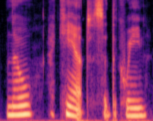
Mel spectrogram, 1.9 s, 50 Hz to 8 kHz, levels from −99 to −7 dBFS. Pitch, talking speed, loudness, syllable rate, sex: 205 Hz, 190 wpm, -20 LUFS, 4.0 syllables/s, female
